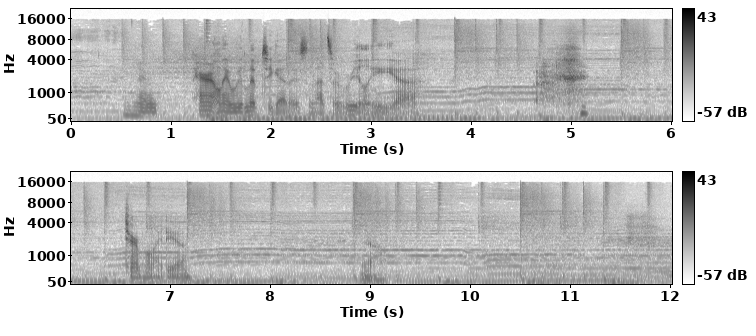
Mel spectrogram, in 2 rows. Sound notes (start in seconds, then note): 4.7 chuckles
